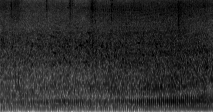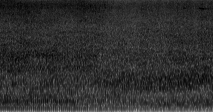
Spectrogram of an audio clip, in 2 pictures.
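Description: A motor vehicle's engine droning as it passes, swelling to its loudest about halfway through and then fading.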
